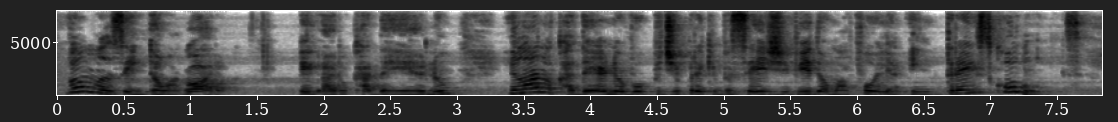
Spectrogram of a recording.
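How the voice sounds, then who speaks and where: A primary school teacher with a Brazilian Portuguese accent gives a video lesson to children, her voice a little high and very animated at a normal pace. She patiently splits words into syllables and checks in with the kids often.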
